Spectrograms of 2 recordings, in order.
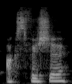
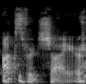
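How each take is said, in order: First: "Oxfordshire" with a short, reduced "-sher" ending; tentative "Oxfordshire", ending unstressed; British pronunciation attempt. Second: "Oxfordshire" with the ending as full "shire", like "shyer"; "Oxfordshire" said as spelled, American-style; American mispronunciation. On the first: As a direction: try "Oxfordshire" softly, last syllable as "sher". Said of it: "Is that how you say it". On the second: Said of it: "an American would say". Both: Shown as a demonstration.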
